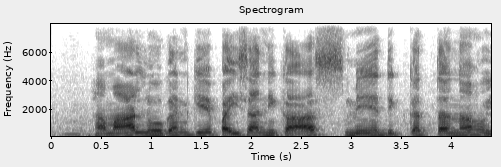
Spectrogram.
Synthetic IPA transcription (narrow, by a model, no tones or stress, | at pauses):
hɐmaːɾloːɡənkepɐɪsanɪkaːsmẽd̪ɪkːət̪ːənɐɦoːiː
